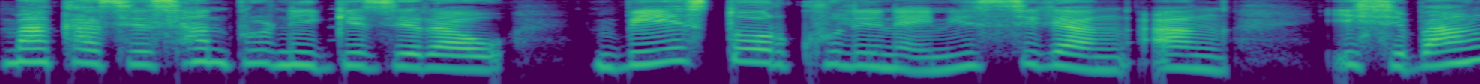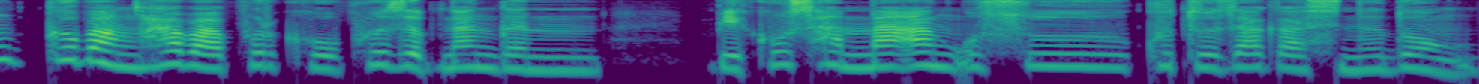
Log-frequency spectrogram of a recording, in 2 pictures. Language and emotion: Bodo, fearful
